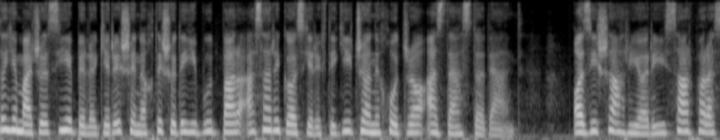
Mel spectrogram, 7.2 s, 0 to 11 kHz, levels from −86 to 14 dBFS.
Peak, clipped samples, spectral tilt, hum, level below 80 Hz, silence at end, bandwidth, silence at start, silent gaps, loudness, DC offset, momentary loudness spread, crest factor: 0 dBFS; under 0.1%; -5 dB/octave; none; -40 dBFS; 0 s; 10.5 kHz; 0 s; none; -17 LUFS; under 0.1%; 5 LU; 16 dB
